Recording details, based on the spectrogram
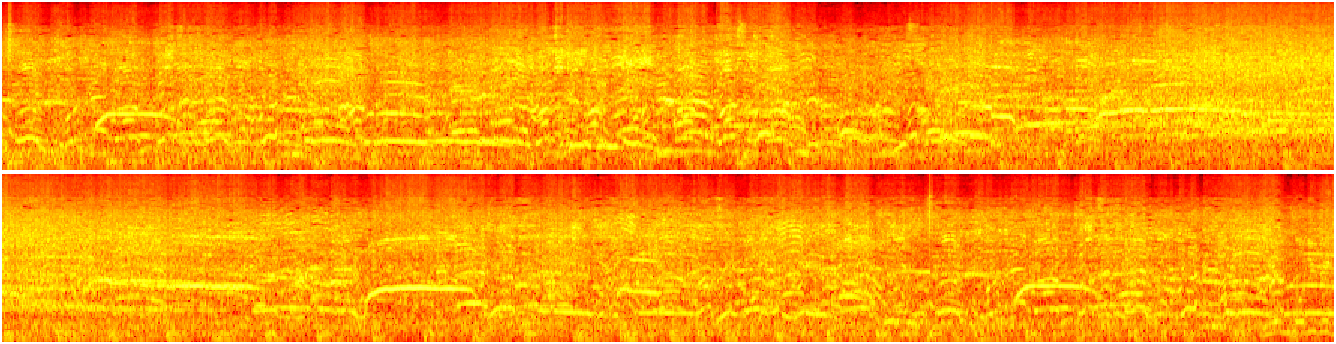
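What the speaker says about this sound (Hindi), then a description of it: "लोग तालियां बजाने लगे।" A large outdoor crowd gathered for Prime Minister Modi's arrival in Gujarat, sustained dense clapping, cheering and excited chatter filling the whole stretch at high level, with shouts rising and falling throughout.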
